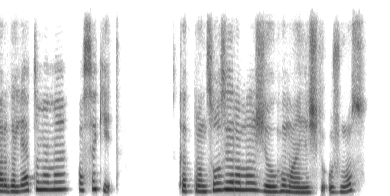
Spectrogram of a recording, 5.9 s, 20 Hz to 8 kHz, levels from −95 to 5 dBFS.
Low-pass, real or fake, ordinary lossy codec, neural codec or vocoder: 7.2 kHz; fake; Opus, 64 kbps; autoencoder, 48 kHz, 32 numbers a frame, DAC-VAE, trained on Japanese speech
